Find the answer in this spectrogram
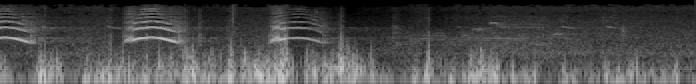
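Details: A male limpkin cries out to attract a mate, giving three loud, harmonic, arching wails in under two seconds before the cries stop and only a low rumbling background with soft clicks remains.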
